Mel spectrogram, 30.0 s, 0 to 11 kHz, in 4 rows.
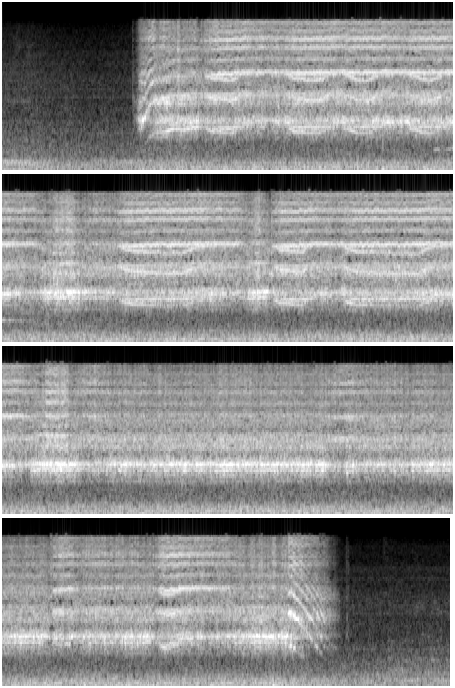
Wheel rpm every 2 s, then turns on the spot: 0, 140, 220, 220, 230, 220, 220, 220, 230, 230, 230, 230, 230, 220, 0.
none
